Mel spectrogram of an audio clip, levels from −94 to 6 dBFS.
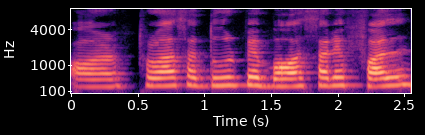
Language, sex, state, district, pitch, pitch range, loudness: Hindi, female, Uttar Pradesh, Etah, 240 Hz, 220-245 Hz, -16 LUFS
